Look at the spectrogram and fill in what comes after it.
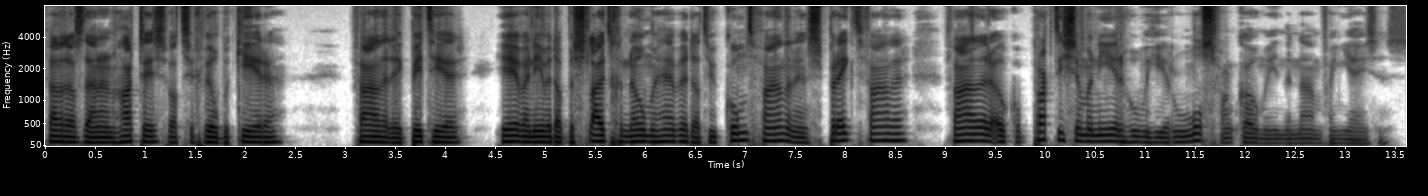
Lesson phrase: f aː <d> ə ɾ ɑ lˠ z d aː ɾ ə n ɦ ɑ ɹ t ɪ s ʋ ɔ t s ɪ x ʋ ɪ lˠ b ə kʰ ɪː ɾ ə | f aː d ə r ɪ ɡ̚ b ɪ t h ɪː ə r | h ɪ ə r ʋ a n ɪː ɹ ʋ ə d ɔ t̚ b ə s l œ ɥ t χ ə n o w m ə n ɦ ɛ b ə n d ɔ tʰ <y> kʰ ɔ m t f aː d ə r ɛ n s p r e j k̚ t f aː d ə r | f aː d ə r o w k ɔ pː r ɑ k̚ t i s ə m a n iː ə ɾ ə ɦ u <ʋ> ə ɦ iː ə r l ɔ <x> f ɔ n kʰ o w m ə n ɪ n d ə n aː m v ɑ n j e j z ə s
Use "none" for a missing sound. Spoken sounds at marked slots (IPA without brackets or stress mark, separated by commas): d, y, ʋ, s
